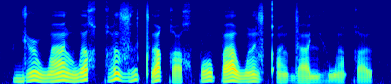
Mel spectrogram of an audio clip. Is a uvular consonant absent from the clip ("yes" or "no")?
no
